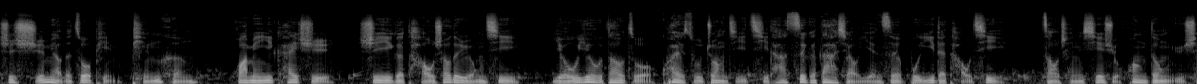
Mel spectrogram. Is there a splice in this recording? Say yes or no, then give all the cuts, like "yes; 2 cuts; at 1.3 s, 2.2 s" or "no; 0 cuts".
yes; 3 cuts; at 1.3 s, 2.1 s, 10.3 s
